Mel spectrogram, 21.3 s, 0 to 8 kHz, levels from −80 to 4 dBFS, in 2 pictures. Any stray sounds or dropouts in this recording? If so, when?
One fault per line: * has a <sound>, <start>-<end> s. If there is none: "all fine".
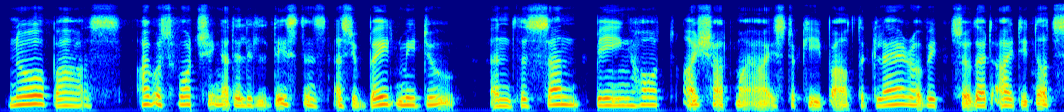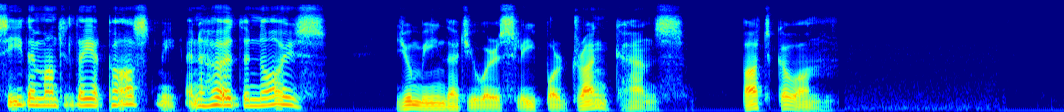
all fine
